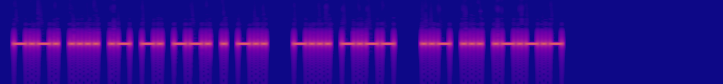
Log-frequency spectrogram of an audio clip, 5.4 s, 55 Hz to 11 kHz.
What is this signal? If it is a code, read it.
Morse code, heard as a keyed tone, about 40 wpm, 700 Hz. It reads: CHANGED BY US.
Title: A Sound Of Thunder 40wpm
